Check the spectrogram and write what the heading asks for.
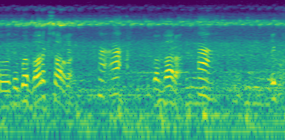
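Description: A boy laughing in short repeated bursts that rise in pitch, over a steady high-pitched hiss.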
